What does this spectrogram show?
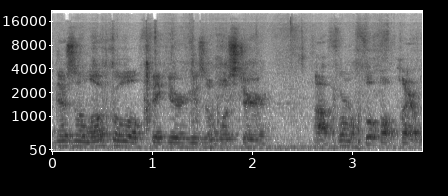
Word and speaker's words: Worcester: the name and so i noticed it's worcester right worcester yeah yeah not so not rooster it's like i know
